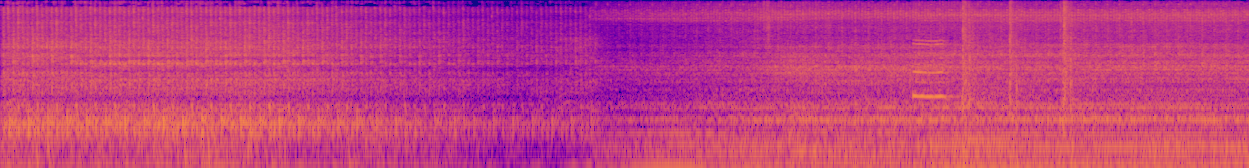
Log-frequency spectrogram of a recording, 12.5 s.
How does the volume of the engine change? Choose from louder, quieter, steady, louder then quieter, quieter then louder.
quieter then louder.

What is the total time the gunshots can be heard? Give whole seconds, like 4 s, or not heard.
2 s.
